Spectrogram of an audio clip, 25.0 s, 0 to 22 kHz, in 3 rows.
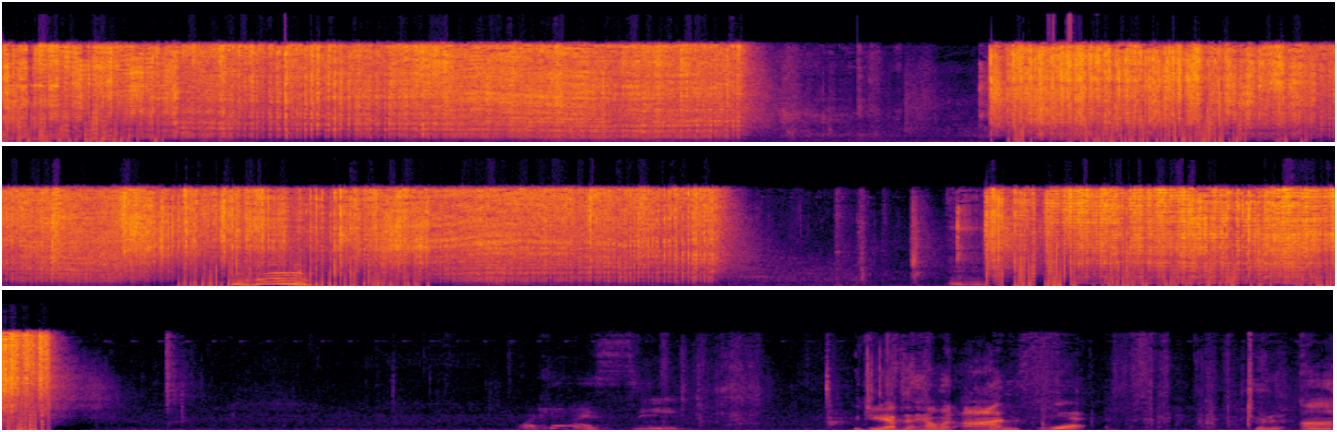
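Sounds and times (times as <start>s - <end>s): arc welding crackling: 0.0s - 4.9s, 6.1s - 13.1s, 14.3s - 17.3s.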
